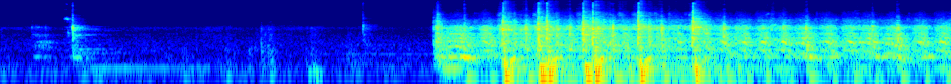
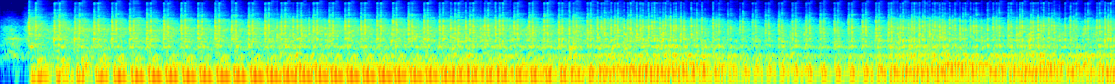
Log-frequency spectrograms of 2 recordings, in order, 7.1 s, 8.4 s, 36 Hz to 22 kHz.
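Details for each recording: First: VW Beetle engine after correcting plug wire order to 1-4-3-2: a few cranking clicks, then an uneven stumbling idle with irregular pops; owner felt it wasn't firing right and adjusted timing; rough running on start. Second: VW Beetle (Bug) engine in its new home, first start after fuel system and gas tank redo, carburetor primed with fuel; fires almost instantly, then holds a busy but even idle with a steady beat, no misses or odd noises; healthy start and idle.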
